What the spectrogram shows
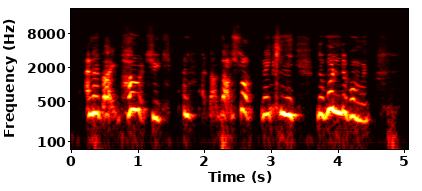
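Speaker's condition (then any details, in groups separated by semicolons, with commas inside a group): Cerebral palsy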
